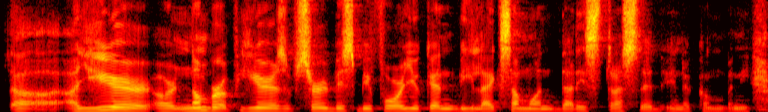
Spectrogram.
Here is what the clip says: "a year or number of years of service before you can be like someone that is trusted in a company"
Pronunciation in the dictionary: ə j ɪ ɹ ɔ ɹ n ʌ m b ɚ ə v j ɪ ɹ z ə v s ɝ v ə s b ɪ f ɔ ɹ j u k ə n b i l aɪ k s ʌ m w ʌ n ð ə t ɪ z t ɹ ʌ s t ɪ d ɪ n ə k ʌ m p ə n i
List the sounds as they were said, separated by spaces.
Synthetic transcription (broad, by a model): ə j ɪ ɹ ɔ ɹ n ʌ m b ɚ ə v j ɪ ɹ s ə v s ɝ v ə s b ɪ f ɔ ɹ j u k ə n b i l aɪ k s ʌ m w ʌ n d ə t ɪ s t ɹ ʌ s t ɪ d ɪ n ə k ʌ m p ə n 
